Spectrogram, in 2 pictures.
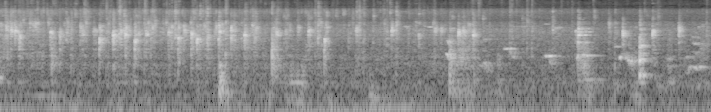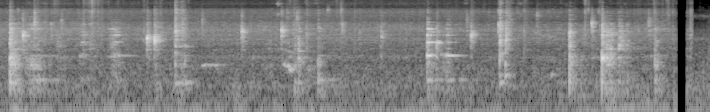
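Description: Silver prawns fry in oil in a pan, a busy crackling sizzle with frequent clicks and scrapes of stirring running throughout at close range.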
